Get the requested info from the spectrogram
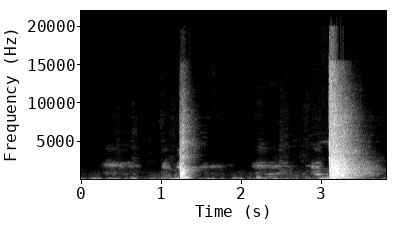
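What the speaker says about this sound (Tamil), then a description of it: "அதுக்குள்ள நெருப்பு குச்சி போட்டு வெடிக்க வைக்கிறேன்" Two sharp, loud firecracker bangs about two seconds apart, each a broadband crack over a quiet background with faint voices and tonal noise between.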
